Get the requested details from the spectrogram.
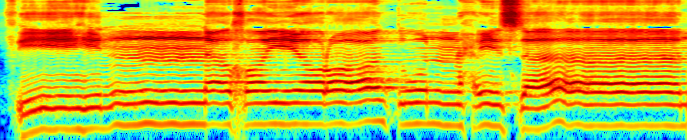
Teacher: Tanwin bertemu dengan ha izhar tidak berdengung, yang berdengung yang sini yang gunnah musyaddadah.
